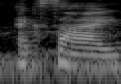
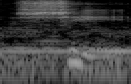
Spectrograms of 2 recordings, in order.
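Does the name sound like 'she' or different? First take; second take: different; like she. First: The name does not sound like 'she'. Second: The name sounds like the word 'she'. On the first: The speaker calls it wrong. "what I used to pronounce as being" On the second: The speaker calls it right. "the proper way is Xi, as in he, she"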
